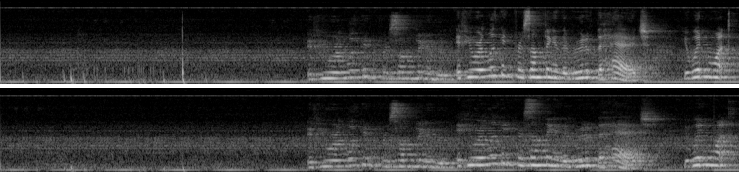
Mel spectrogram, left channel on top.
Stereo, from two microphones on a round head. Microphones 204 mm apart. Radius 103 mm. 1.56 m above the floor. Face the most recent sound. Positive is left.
turn(degrees=50)  # may be behind; listen again after turning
